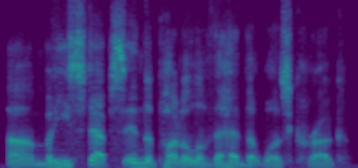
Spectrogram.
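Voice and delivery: ordinary talk, nothing marked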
